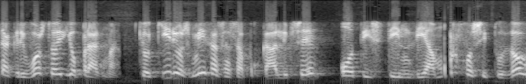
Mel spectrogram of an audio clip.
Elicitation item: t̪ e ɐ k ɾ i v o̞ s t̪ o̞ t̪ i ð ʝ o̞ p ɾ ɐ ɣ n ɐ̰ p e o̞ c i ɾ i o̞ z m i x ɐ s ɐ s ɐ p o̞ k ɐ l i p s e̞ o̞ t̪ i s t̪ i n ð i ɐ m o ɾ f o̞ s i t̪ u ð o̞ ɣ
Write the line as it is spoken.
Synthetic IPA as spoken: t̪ e ɐ k ɾ i v o̞ s t̪ o̞ i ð ʝ o̞ p ɾ ɐ ɣ m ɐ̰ c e o̞ c i ɾ i o̞ z m i x ɐ s ɐ s ɐ p o̞ k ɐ l i p s e̞ o̞ t̪ i s t̪ i n ð i ɐ m o ɾ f o̞ s i t̪ u ð o̞ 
